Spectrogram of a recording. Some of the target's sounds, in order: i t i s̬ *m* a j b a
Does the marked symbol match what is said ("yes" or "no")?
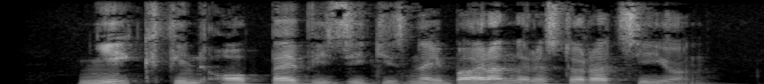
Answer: no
